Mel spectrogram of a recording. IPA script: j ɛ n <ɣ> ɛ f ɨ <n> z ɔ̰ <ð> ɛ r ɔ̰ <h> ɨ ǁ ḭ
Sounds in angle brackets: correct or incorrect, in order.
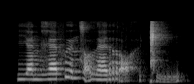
correct, correct, correct, correct

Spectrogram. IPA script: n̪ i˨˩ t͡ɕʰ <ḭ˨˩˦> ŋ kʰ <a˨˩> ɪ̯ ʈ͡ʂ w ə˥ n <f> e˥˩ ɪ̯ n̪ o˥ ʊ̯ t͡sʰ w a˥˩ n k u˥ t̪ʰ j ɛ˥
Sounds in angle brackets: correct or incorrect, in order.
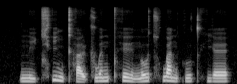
incorrect, correct, incorrect

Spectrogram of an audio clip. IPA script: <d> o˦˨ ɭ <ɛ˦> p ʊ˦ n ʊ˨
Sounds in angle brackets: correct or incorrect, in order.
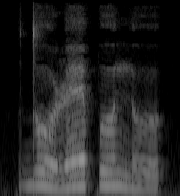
correct, correct

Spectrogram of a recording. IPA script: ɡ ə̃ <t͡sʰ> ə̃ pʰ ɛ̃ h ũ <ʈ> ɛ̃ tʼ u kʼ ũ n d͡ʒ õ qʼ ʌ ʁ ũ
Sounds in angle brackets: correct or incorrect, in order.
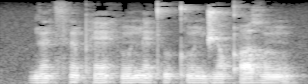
correct, incorrect

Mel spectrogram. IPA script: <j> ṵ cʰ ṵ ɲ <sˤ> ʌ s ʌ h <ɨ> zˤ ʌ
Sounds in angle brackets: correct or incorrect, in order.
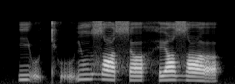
correct, incorrect, incorrect

